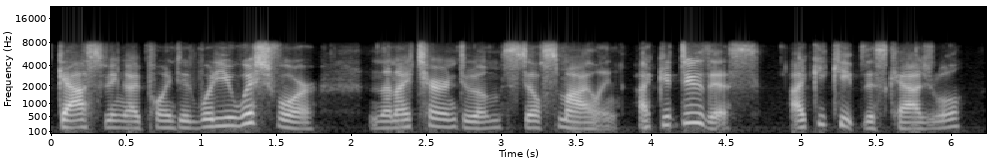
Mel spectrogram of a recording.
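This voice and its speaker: A woman reading a young adult novel as its guarded, wry teenage girl narrator, with measured expression. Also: lowish voice, gravelly, sharp tone, dry recording, poor audio. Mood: wistful, resolute.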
